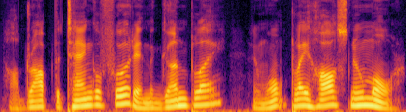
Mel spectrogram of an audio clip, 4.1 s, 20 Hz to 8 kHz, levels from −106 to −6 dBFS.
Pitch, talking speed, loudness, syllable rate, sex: 125 Hz, 205 wpm, -16 LUFS, 4.3 syllables/s, male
